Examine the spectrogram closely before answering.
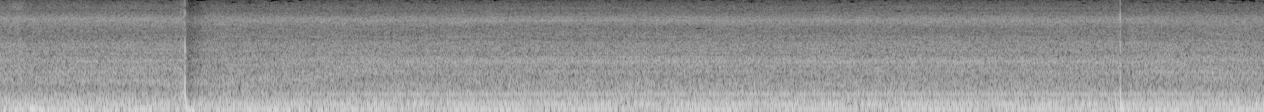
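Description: Steady hum of running machinery with an even hiss under it, and a faint click about a second in and another near the end.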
